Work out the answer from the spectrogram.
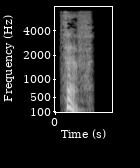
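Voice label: "feoff", English, British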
